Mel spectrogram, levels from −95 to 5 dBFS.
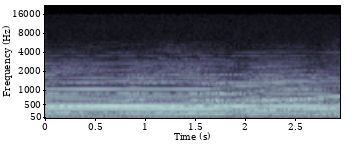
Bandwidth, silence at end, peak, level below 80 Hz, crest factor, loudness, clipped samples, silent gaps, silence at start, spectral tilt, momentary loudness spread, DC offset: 4.4 kHz; 0 s; -10 dBFS; -50 dBFS; 10 dB; -21 LUFS; under 0.1%; none; 0 s; -9.5 dB/octave; 4 LU; under 0.1%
